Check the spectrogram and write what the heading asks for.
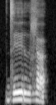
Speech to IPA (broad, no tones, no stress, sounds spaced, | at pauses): d͡z eː ɾ ɨː ɮ a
